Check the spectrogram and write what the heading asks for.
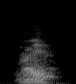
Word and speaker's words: Raelle: How would you say it? R-A-E-L-L-E. Rael? – Rael. – Rael. I'm going to go Rael.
